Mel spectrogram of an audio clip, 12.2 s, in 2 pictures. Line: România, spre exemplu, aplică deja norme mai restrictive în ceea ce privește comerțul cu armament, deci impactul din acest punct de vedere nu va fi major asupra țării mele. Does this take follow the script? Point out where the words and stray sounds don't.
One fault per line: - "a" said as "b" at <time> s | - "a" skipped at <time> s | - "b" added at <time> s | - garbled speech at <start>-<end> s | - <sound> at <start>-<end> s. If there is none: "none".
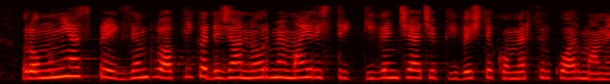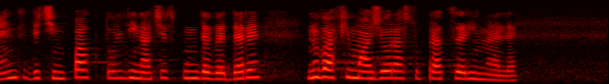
none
